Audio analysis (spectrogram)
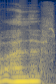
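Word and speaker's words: אָלֶף: So Aleph is a glottal stop, Bet is a B sound, and Vet is a V sound.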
